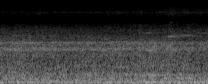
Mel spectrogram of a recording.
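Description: A train at a Tokyo station rumbles loudly and steadily, with a constant rolling roar of wheels on rails throughout and no voices.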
